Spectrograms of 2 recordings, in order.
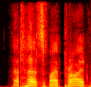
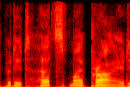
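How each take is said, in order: First: Wounded pride. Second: Slow brooding. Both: Acted. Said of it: "It is a petty feeling".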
